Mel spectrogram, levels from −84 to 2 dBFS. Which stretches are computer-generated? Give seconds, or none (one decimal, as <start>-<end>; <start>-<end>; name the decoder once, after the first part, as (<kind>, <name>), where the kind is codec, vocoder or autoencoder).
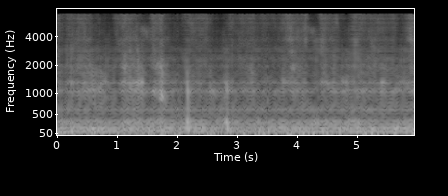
0.0-6.0 (vocoder, Vocos)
